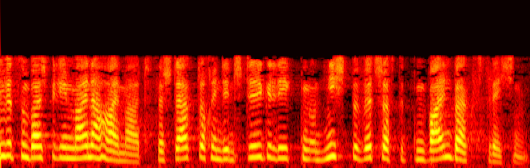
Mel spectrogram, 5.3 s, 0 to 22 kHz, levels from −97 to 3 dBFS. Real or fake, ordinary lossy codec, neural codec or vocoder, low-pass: real; none; none; 5.4 kHz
